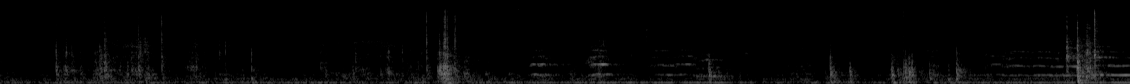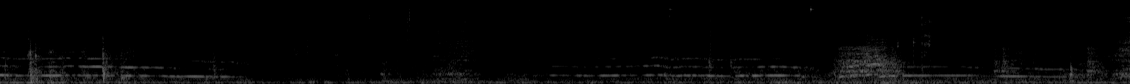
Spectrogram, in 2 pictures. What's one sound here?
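Hard plastic parts click and knock as they are handled close by.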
